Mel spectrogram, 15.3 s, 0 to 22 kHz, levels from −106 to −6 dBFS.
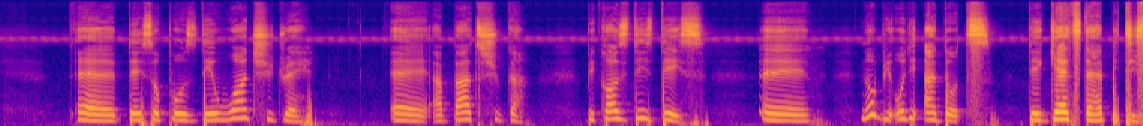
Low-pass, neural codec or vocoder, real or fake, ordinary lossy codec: none; none; real; none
